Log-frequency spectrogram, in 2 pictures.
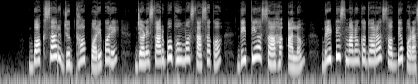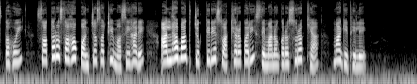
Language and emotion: Odia, neutral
